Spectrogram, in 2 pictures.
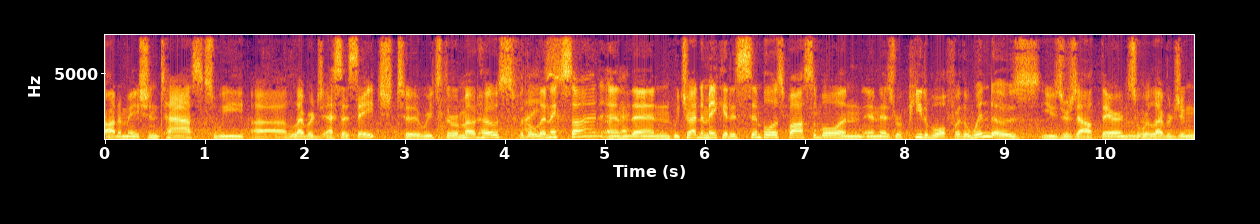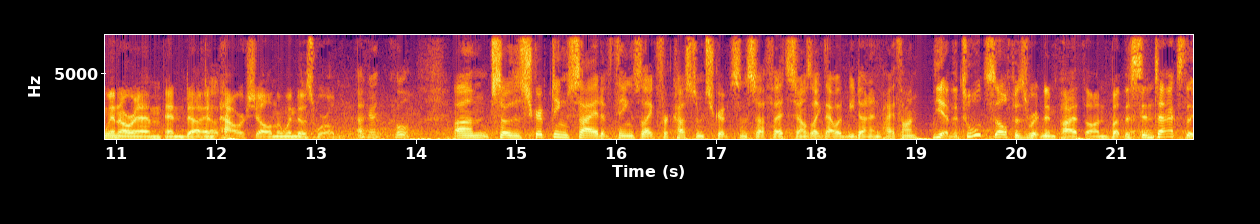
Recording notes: At All Things Open conference.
